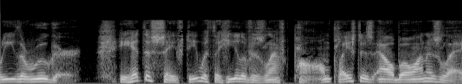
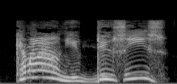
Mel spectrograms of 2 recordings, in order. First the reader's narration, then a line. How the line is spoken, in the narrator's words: a relatively young man snarled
